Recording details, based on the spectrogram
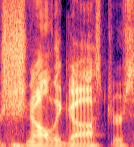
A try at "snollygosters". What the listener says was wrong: Not Schnolly-gosters. Snolly-gosters. No S-H in there. There's no Schnall. Snolly-gosters.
